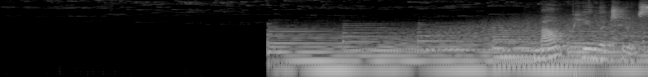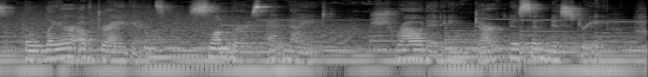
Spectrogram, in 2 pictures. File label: full w voiceover; pilatus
